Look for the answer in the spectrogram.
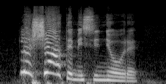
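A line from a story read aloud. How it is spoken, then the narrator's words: Angry exclamation. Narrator (Italian): esclamò col cuore gonfio di collera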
